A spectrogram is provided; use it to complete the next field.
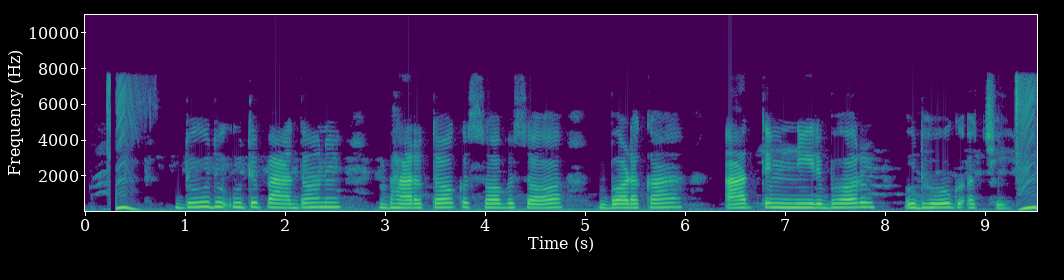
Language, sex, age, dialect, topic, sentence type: Maithili, female, 18-24, Southern/Standard, agriculture, statement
